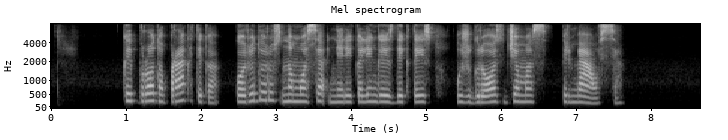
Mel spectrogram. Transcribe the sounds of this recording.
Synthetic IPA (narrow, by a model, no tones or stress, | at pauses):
kɐɪpɾɔt̪opɾɑːkʲt̪ʲɪkɐ | kɔɾʲɪd̪ɔɾʲʊsnɐmuɔsʲɛnʲɛɾʲɛɪkɐlʲɪŋɡɐɪsd̪ɐɪkt̪ɐɪs | ʊʒʲɡɾʲoːzʲd͡ʒʲɛmɐs | pʲɪɾʲmʲæˑʊsʲɛ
